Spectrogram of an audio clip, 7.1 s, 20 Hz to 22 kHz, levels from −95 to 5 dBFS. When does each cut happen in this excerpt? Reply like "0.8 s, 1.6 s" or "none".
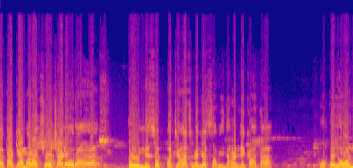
none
